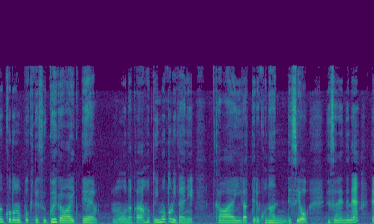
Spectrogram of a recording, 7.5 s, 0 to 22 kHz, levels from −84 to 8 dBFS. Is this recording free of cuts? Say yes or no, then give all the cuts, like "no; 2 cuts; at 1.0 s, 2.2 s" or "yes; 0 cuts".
no; 1 cut; at 1.6 s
